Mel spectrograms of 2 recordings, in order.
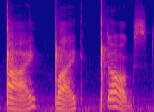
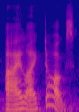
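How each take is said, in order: First: I like dogs, each word slow and loud, one clap per word; slow, clapped word by word. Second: Said in the usual way. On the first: Shown as a demonstration. Parent showing a child how to clap each word, slow and loud. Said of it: "clap the words". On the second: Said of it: "if you say".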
